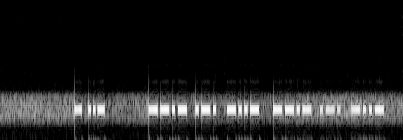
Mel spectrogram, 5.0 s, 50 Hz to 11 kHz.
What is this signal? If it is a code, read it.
Morse code, heard as a keyed tone, about 38 wpm, 770 Hz. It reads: TU QRX QRX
